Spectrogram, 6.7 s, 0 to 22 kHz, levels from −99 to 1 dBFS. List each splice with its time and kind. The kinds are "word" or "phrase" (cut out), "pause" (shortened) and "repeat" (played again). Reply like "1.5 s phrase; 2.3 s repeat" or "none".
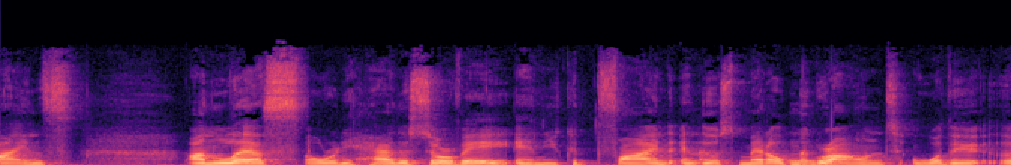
1.2 s word; 2.0 s phrase; 4.7 s word; 5.3 s phrase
